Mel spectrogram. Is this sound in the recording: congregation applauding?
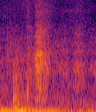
no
